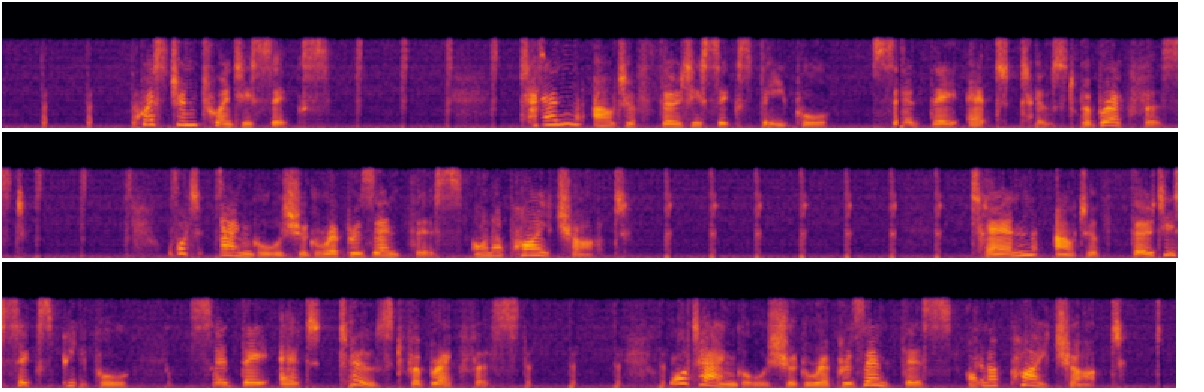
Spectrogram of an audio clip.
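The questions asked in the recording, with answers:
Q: What angle should represent this on a pie chart?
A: 100 degrees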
